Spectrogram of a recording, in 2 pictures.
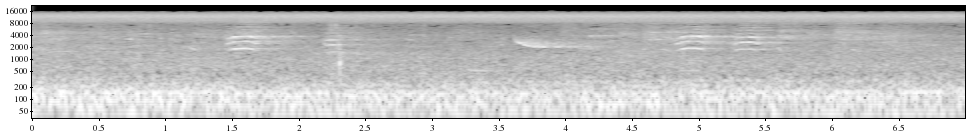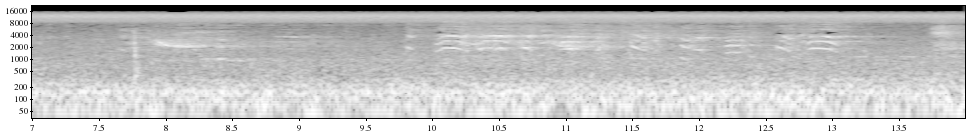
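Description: Birds chirping: short high calls in quick clusters, with a couple of longer falling calls, over a steady low rumble and a high hiss.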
